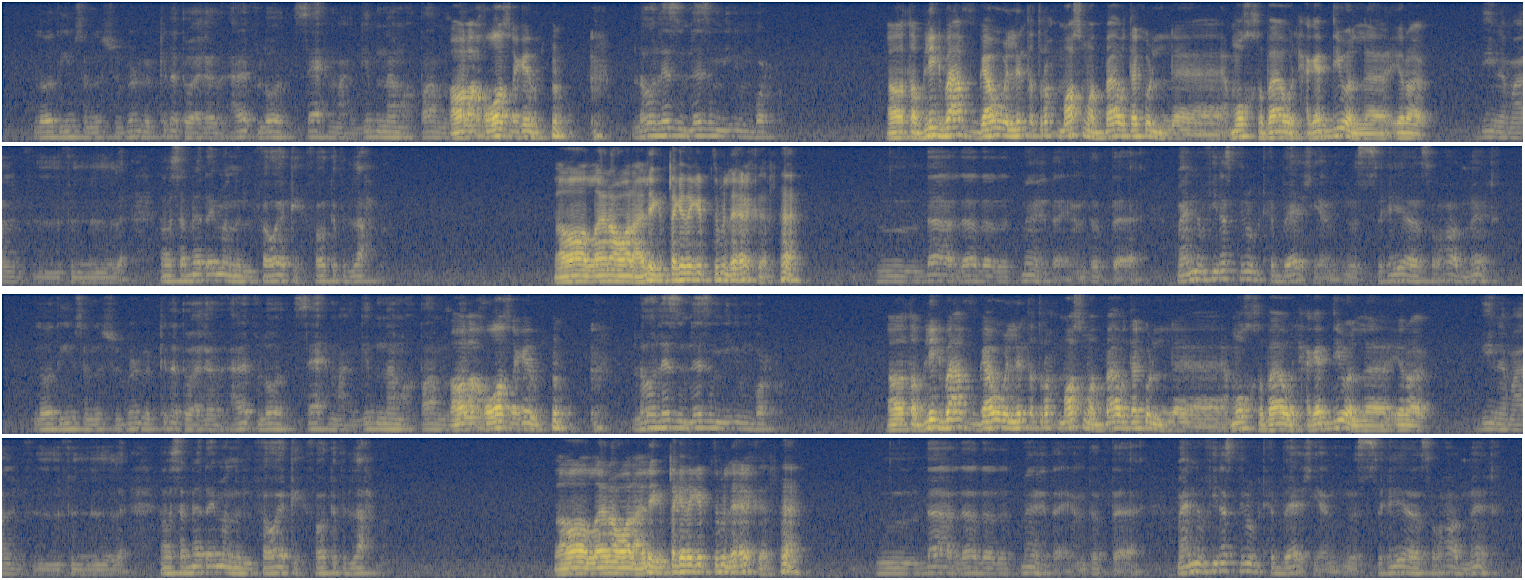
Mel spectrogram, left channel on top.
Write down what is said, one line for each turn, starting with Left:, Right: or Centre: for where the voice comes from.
Centre: اللي هو تجيب سندوتش برجر كده تبقى غ- عارف اللي هو ساح مع الجبنه مع طعم الخيار
Left: اه الاخواصه كده <laughs>
Centre: اللي هو لازم لازم يجي من بره
Left: اه طب ليك بقى في جو اللي انت تروح مصمت بقى وتاكل آه، مخ بقى والحاجات دي ولا ايه رايك
Centre: دينا يا معلم في ال... في ال... انا بسميها دايما الفواكه فواكه اللحمه
Left: اه الله ينور عليك انت كده جبت من الاخر
Centre: لا لا ده ده دماغ ده يعني ده, ده مع ان في ناس كتير ما بتحبهاش يعني بس هي صراحة دماغ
